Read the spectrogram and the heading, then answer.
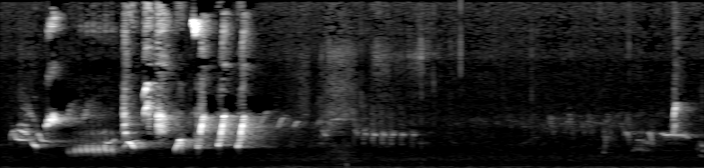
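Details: Singing thrush nightingale at the start of spring, a dense burst of varied chirps and rapid knocking pulses for two seconds, then quieter distant phrases in the background.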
